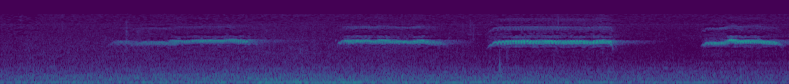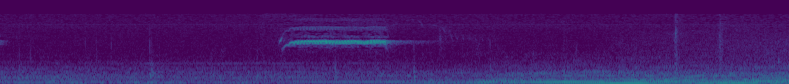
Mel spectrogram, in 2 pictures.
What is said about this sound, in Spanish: Un chico con silbato le ordena detenerse para que cruce un grupo de colegiales.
